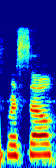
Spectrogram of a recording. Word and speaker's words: Grisel: Yeah, Grisel. I know it's a little bit difficult to say, but it's actually only two syllables.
